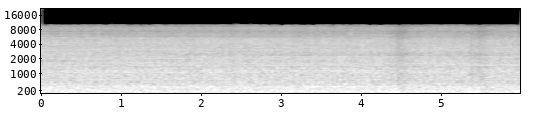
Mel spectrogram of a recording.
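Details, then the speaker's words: Walk-in freezer condensing unit at startup, head pressure rising 150 to 250 psi while checking the fan control; even condenser fan whoosh over a constant compressor hum, no knocks, running normally. "so we're going to turn it on compressor is on pressure is going up that's 150 175 200 2 and A4 250"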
